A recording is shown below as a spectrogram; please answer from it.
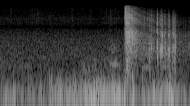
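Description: A single sharp crack about one and a half seconds in, fading within half a second: a shot from a small-calibre TOZ rifle firing light rimfire cartridges.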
